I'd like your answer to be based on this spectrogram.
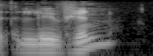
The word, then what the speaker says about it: Leuvsion: My Miiverse name is Luvsion, which is L-E-U-V-S-I-O-N. Harrison, what's your Miiverse handle? – Mine is Hybrid Meta, and it's spelled H-Y-B-R-I-D as in dog, and M-E-T-A, all one word.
